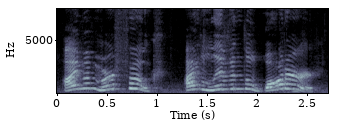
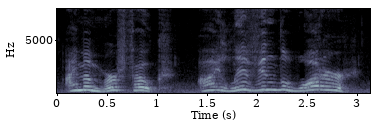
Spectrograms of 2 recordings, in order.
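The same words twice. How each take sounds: First: The voice is raised, loud and full. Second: The voice is held back and fairly quiet. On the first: The speaker calls it right. "That was great" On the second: The speaker calls it wrong. "you were sort of pulling back on the, on the like raising your voice there"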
